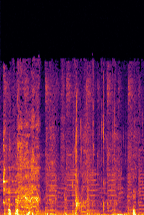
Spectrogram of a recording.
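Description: A person snorts spa water, making wet snorting and gurgling bubbles in a few short, irregular bursts, with murmured voices in the background.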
